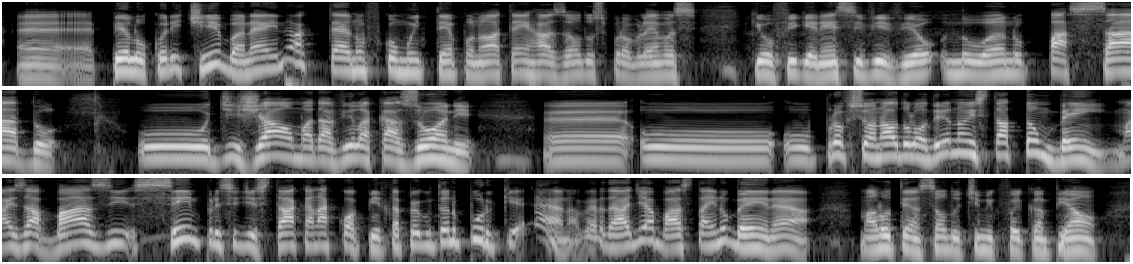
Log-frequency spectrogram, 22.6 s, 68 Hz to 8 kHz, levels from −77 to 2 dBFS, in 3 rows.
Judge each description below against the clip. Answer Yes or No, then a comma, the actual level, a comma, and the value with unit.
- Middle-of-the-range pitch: Yes, medium, 155 Hz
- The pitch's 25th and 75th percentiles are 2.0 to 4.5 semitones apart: Yes, average, 3.8 semitones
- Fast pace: No, average, 175 wpm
